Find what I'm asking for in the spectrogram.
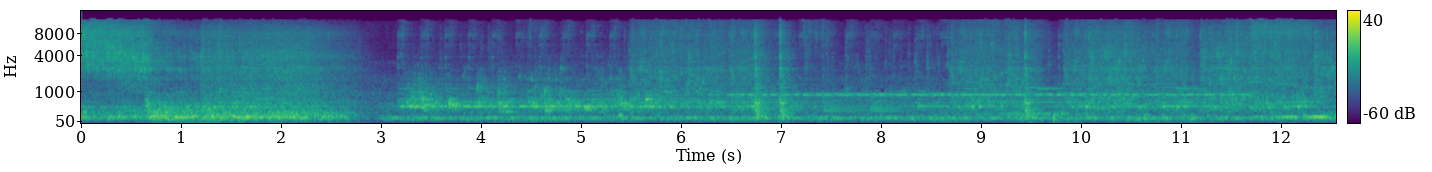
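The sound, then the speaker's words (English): Rushing, bubbling water as a video game character dives underwater: a steady wash of noise that briefly dips, then continues with a constant watery roar and faint tonal hums. “Okay, so because Angelish has dive, we can dive underwater.”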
